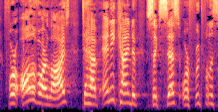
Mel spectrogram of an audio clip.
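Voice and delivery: full-throated sermon peak; preaching at full force. Acted. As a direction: drive the point home to the congregation. Pastor exhorts the congregation.

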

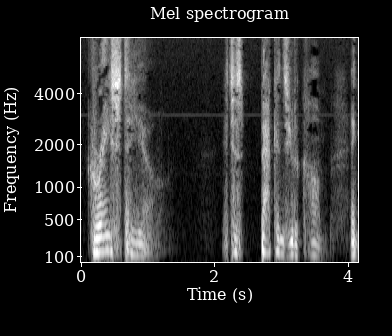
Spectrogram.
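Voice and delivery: low, soft, hushed preaching; quiet, intimate closing appeal; tender invitation. Real, not acted.

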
